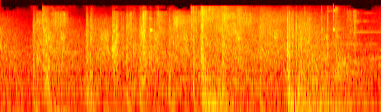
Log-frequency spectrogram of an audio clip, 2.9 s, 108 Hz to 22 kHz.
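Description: Gunfire in the video game Fallout 4 rattles out in a rapid run of sharp, loud reports, with a few heavier blasts standing out amid a dense barrage.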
